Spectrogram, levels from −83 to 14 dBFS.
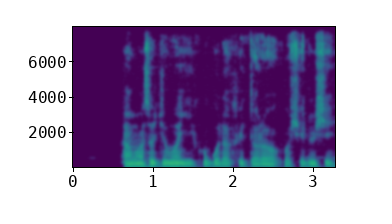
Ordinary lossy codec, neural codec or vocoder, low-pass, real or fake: none; none; none; real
